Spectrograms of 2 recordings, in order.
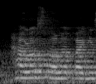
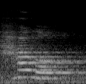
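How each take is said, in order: First: The greeting has flat, unvaried intonation. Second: The greeting has lively, varied intonation. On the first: The message is harder to understand. The speaker calls it wrong. "Jika kita mengucapkannya tidak seperti itu" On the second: The message is easy to understand. The speaker calls it right. "Penggunaan intonasi akan memberikan nada yang tepat terhadap setiap kata"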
